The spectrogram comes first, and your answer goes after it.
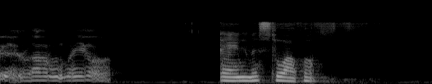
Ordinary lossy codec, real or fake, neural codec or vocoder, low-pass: none; fake; codec, 16 kHz, 1 kbps, FunCodec, trained on LibriTTS, 50 frames a second; 7.2 kHz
